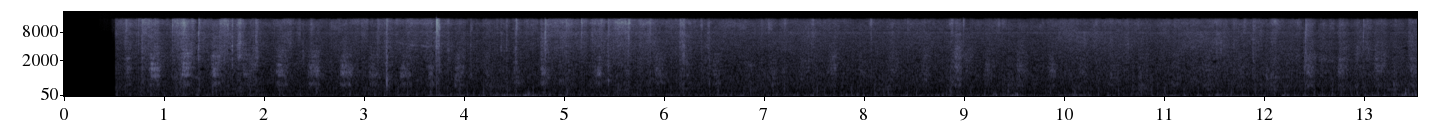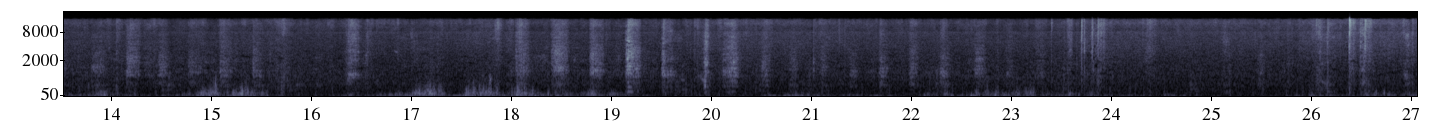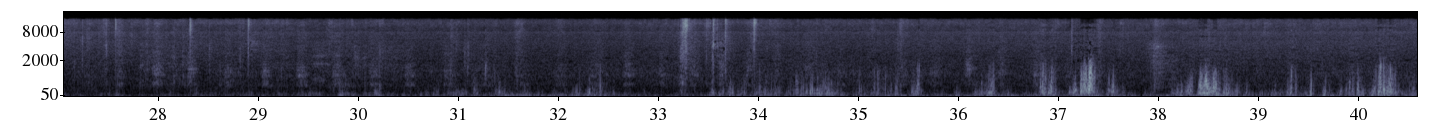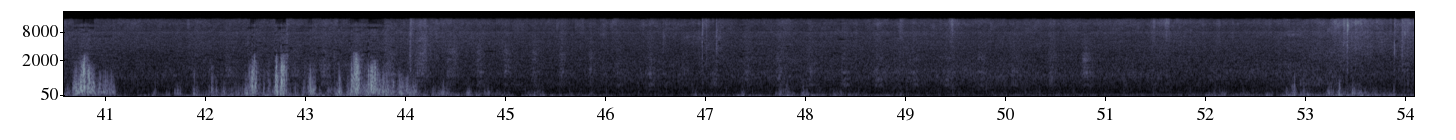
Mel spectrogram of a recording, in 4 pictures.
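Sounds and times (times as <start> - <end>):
dog panting: 0.6 - 23.4, 26.9 - 38.1, 42.0 - 51.6.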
